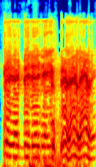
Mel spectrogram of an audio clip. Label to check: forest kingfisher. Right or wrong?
Wrong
